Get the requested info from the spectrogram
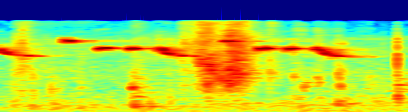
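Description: A small bird chirping: about four short whistled notes, each held briefly and then falling in pitch, with a brief rustling noise about a second in.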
